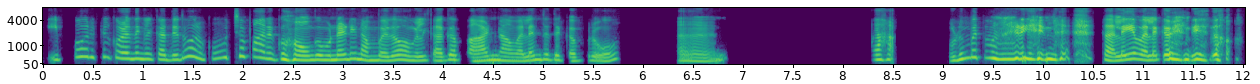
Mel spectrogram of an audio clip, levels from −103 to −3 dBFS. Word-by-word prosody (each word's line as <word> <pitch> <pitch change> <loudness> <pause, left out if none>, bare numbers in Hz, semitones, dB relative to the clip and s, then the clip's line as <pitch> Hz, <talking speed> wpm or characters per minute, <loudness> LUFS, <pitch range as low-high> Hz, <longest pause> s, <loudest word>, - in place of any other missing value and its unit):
இப்போ 295 +10 -14
இருக்க 385 +1 -8
குழந்தைங்களுக்கு 295 -4 -1
அது 250 0 -3
ஏதோ 400 - -5
ஒரு 310 - -3
கூச்சமா 385 +5 -6
இருக்கும். 275 -3 0
அவங்க 235 +2 +1
முன்னாடி, 255 +4 +2
நம்ம 225 -1 -2
ஏதோ 230 - -1
அவங்களுக்காக 220 +1 -2
பாடி 195 +5 0
நான் 195 -2 -3
வளர்ந்ததுக்கப்புறம். 215 -2 -4 0.7
ஆ. - - -5 1.9
அஹ, 260 0 -1 0.6
குடும்பத்துக்கு 345 - -2
முன்னாடி 300 +2 +5 0.2
என்ன 285 -1 +4 0.5
கலைய 230 +5 +6
வளர்க்க 235 +2 +4
வேண்டியது 260 -2 +3
தான். 255 - -2
255 Hz, 125 wpm, -22 LUFS, 225-295 Hz, 1.9 s, கலைய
